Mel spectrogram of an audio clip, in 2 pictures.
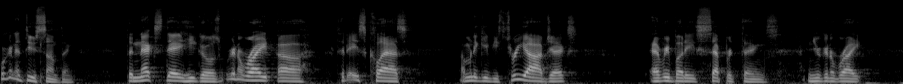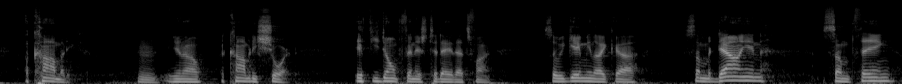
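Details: Adult man speaking; typical speech.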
